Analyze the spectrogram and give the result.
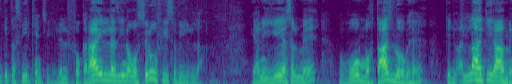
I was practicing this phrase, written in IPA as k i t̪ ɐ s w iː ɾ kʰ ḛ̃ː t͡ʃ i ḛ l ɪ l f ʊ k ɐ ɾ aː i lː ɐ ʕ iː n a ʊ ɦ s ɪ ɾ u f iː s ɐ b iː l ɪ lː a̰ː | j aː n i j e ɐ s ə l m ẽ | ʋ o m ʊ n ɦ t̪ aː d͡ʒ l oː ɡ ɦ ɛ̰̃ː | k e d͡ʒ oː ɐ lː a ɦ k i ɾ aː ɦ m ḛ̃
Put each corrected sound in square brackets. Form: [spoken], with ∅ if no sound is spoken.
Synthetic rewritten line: k i t̪ ɐ s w iː ɾ kʰ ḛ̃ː t͡ʃ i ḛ l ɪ l f ʊ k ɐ ɾ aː [ɪ] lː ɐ [z] iː n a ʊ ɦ s ɪ ɾ u f iː s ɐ b iː l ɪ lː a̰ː | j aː n i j e ɐ s ə l m ẽ | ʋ o m ʊ [∅] ɦ t̪ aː d͡ʒ l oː ɡ ɦ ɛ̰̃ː | k e d͡ʒ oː ɐ lː a ɦ k i ɾ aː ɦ m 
